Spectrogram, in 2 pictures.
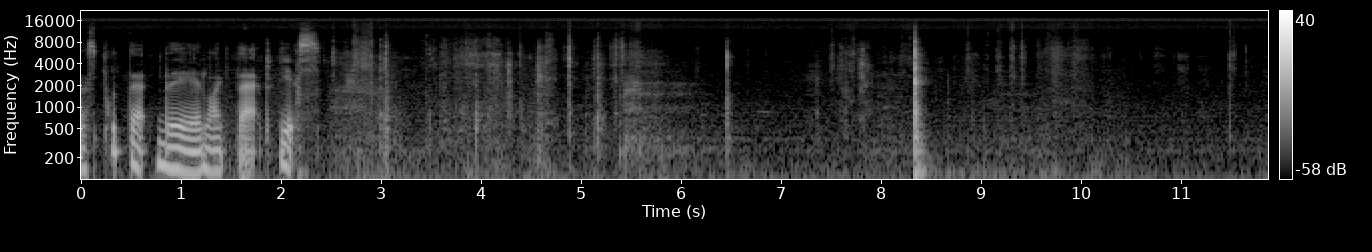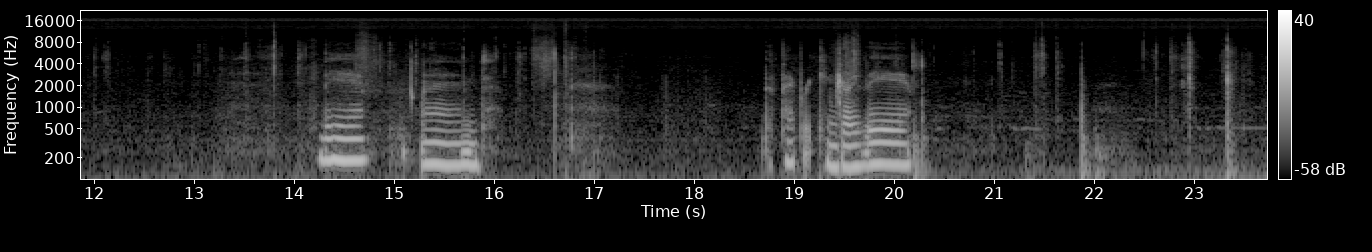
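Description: Paper crinkles and rustles as hands handle scraps.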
